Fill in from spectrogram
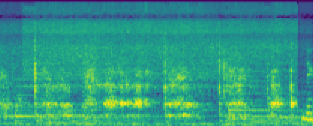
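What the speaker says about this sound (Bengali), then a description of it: "এটা ভালোভাবে ভেজে নিতে হবে মশলাটা" Spice masala frying in a pan, with a steady sizzle broken by recurring scrapes and stirs, close and moderately loud, with no talking.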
